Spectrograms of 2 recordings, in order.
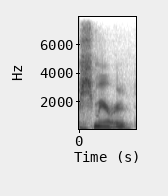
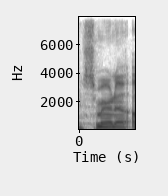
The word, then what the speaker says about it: Smyrna: It's in I don't know how you pronounce it, Smyrna or whatever. – Smyrna, Georgia. Okay, Smyrna.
